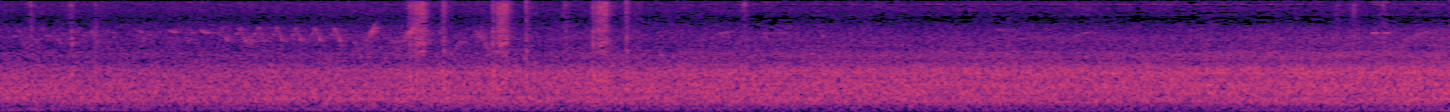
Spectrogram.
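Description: Distant approaching electric train on a German main line: an even rumbling noise that grows slowly louder as it draws nearer.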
